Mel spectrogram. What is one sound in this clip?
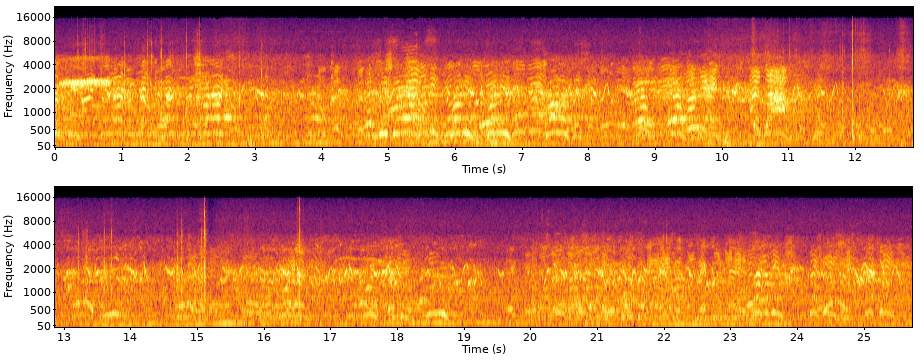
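Adult men shout and talk over one another nearby, outdoors.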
